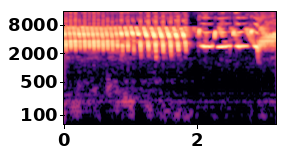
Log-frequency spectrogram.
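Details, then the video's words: Canary in full song, used as a lure so young canaries learn to roll sharply: a rapid high trill of even pulses for two seconds, then thin whistled notes and a short rising slur. "PANCINGAN BURUNG KENARI GACOR EFISIEN AGAR PAUD CEPAT NGEROL TAJAM & PECAH SUARA"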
